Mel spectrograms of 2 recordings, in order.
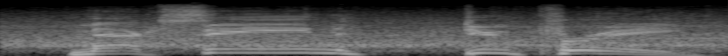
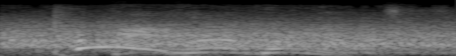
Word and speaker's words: Dupri: Here comes the talented Maxine Dri. Uh, Michael, it's pronounced Drippon representing the Alpha Academy from Phoenix, Arizona, Maxine Dri.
